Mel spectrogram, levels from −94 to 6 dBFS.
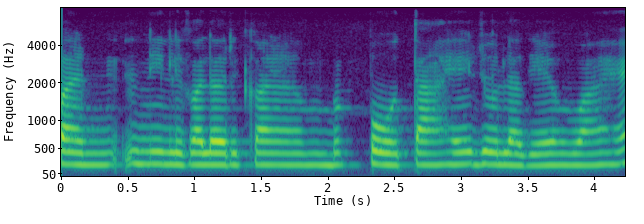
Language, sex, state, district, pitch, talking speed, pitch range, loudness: Hindi, female, Himachal Pradesh, Shimla, 210 Hz, 140 wpm, 205-215 Hz, -16 LUFS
